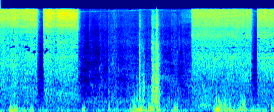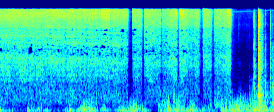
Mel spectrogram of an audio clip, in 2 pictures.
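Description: Iwata airbrush spraying paint: a steady high hiss of compressed air that stops for about two seconds near the start, then resumes with a few short breaks as the trigger is let off and pressed again.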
